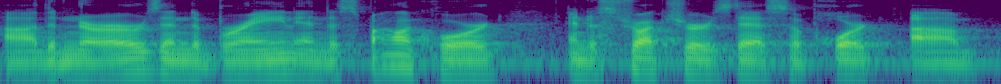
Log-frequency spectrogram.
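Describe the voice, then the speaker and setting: A man in his forties, a neurosurgeon guest on an interview show, explaining things in a measured way with light chuckles. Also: extremely low pitch, a bit bright, slight background noise. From United States East Coast. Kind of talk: casual interview talk.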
